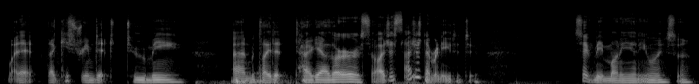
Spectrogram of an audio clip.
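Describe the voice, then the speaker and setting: With music in the background, a man streams casually as he works, swearing and thinking aloud; he's a streamer and mod voice director. He speaks a little fast in a lowish, creaky voice.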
